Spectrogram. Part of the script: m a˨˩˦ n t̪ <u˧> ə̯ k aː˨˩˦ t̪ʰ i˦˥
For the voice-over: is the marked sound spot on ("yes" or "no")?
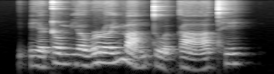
no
